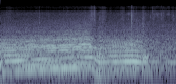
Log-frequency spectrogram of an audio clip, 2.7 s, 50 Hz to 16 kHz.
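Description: A BMW X3 M Competition engine revs on a downshift, a loud close mechanical drone whose pitch climbs, dips briefly, then settles, heard from inside the cabin with no talk over it.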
